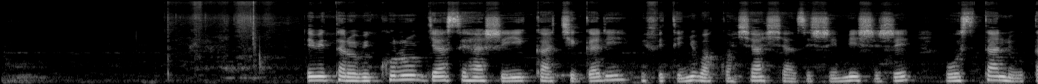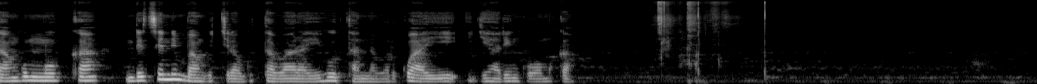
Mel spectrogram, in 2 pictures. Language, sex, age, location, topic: Kinyarwanda, female, 50+, Kigali, government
